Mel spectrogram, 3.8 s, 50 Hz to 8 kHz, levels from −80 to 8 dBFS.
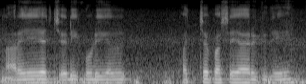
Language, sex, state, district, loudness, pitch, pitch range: Tamil, male, Tamil Nadu, Kanyakumari, -18 LUFS, 115 Hz, 110-120 Hz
